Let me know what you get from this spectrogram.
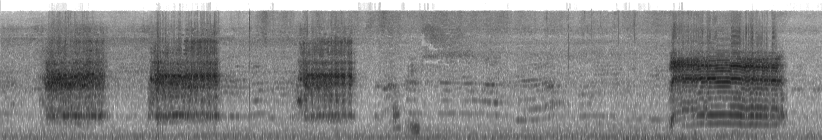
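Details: Goat being fed, calling with four loud, nasal, buzzy bleats, three short ones in quick succession and a longer one near the end. Brief quiet Indonesian speech and faint rustling come between them.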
